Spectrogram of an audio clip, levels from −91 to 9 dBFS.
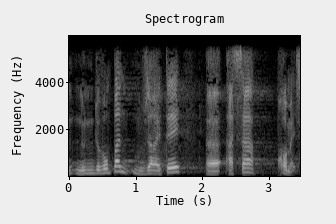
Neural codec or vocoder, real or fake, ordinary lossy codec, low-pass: none; real; none; 5.4 kHz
